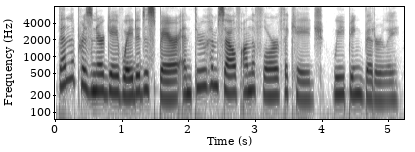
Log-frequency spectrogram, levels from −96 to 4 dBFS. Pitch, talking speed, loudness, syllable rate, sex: 225 Hz, 205 wpm, -18 LUFS, 5.1 syllables/s, female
